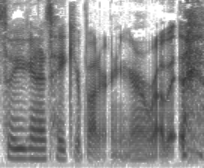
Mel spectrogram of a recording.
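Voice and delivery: mock-deadpan delivery. Recounting a scene, the speaker quotes the waiters: imitating deadpan waiters. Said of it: "just deadpan".

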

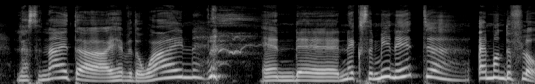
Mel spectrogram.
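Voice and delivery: put-on Italian accent. Retelling what an italian man in the emergency room said, italian accent. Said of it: "he was Italian and he has had a spoke with an accent".

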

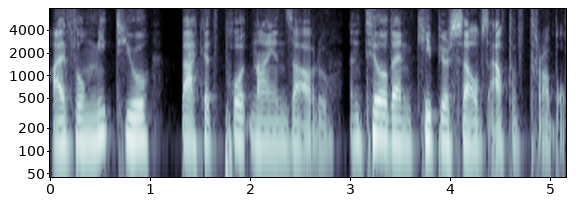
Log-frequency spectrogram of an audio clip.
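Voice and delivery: partly whispered voice. Voicing a departing character who speaks to the party: half whispering. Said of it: "half whispers".

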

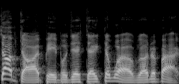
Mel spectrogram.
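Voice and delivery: put-on British accent voice. Doing an impression after being asked, Michael Caine impression. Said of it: "my Michael Caine impression".

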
